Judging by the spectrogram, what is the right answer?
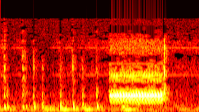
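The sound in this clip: Telephone dialing and ringing on a call: a run of short, evenly spaced pulses, then one loud steady tone lasting just under a second before it cuts off.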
